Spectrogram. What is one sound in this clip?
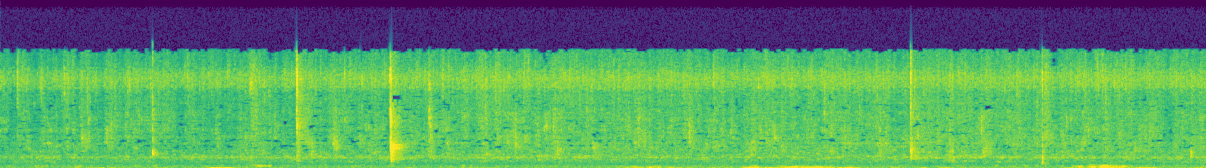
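A woman chews and smacks food wetly, close up.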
